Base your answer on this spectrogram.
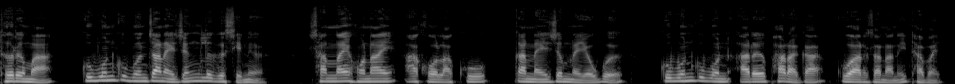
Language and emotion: Bodo, neutral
